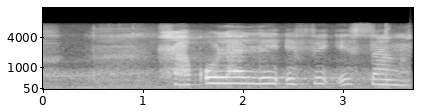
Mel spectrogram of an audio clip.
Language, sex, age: Southern Sotho, female, 35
